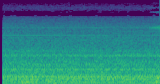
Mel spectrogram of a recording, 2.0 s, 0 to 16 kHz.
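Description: TRAUB TNA 300 CNC lathe running: a steady machine hum with several steady whining tones over it. Its chuck starts to spin near the end.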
